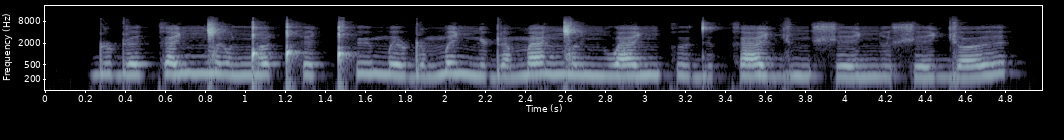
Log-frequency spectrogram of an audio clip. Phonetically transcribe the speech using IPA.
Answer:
ɖ ʉ ɖ ɛ ɪ̯ k æ ɲ ŋ͡ǀ y ʊ̯ ŋ͡ǃ œ ǃʰ e ǃʰ y m e ʊ̯ ɖ œ m ɛ ɲ ɛ ɖ æ m æ ŋ͡ǀ ʉ ɲ w æ ɲ k ʉ d̪ y k æ ɟ y ɲ ʃ e ɲ y ʃ e ɟ œ ɪ̯

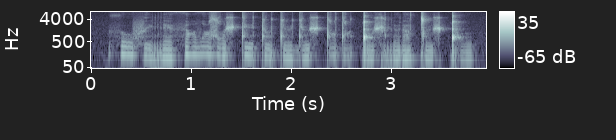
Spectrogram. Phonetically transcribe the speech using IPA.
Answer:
θ o˦ f ɪ˨ r ɛ˨ θ ɛ˦ ðˤ ɐ˦ zˤ ø˨ ʃ t ɪ˦ t ʊ˨ t ø˨ d ø˦˨ ʃ t ʊ˦ dˤ ɐ˦ ǃ o˨ ʃ r ə˨ ɾ a˦ ǀ ø˨ ʃ ǃʰ ʊ˨

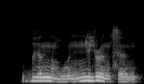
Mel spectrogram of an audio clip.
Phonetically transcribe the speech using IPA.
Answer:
ɓ ɨ˧ ə̯ ŋ ə˨˩˨ m w u˨˩˦ n ɲ ɨ˧˥ j ɹ ə˨˩˨ ŋ s əː˨˩ ŋ

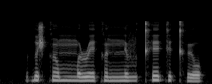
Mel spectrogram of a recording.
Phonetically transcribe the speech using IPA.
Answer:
ɠ ə ʃ k ə̃ o̯ mː ə ɹ e k ə̃ nː ʏ v ʏ kʰ e k e kʰ ʏ o̯

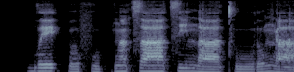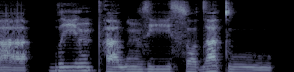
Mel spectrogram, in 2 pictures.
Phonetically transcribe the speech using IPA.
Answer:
ɡʷ eː˦ k͡p ʊ˨˦ f u˨ kʷ ã˦ t͡s aː˦ t͡s i˦ n aː˨ tʰ uː˨ ɾ o˦ ŋ aː˨ | ɡʷ iː˦ ɾ ũ˦ pʰ a˨ w ũ˨ z iː˨ s ɔ˨ d a˦ t uː˨

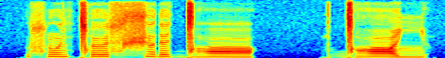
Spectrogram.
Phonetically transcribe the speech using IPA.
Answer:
sʷ ẽ ǀ ø s ʃ ɯ ɾ e ɡ͡ǀ ɑ̃ | ɡ͡ǀ ɑ ʎ

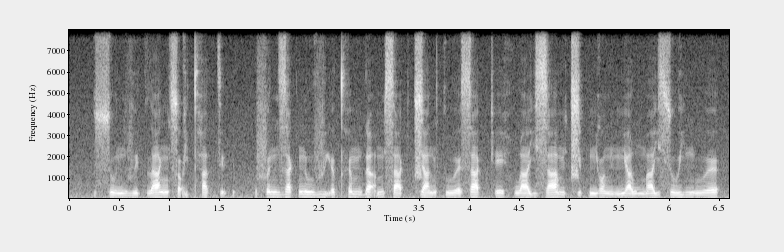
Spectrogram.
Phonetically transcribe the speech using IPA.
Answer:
s u˧˩ n v ɨ˨˩ t̚ l a˧ ŋ s ɔ̰˧˥ j t̪ʰ a˨˩ t̚ s ɨ̰˧˨ ʔ | f ə˧ n z a˦˥ k̚ n u˧ v ḭ˧˥ ə̯ t̪ʰ ə˧ m ɗ a̰˧˥ m s a˨˩ k̚ t͡ɕ a˧ n k u˧˩ ə̯ s a˦˥ k̚ ʔ e˧˩ h w a˨˩ j z a˧ m t͡ɕ ə˨˩ p̚ ɲ ɔ˧˩ n ɲ a˨˩ w m a˧ j s u˧ j ŋ u˨˦ ə̯

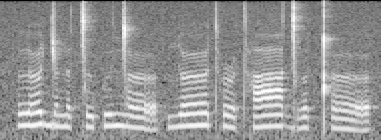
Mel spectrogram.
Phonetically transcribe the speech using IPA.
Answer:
l œ ɟ ə n ə ǀ ɨ p ɨ ŋ͡ǀ œː | ʎ œː tʰ ə˞ tʰ aː ɡ͡ǀ əː ǃʰ œː

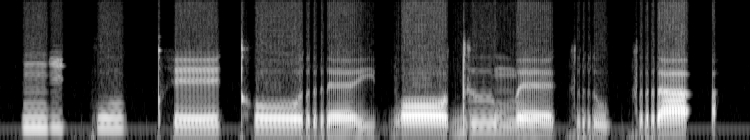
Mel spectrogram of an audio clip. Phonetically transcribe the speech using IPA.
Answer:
ŋ i˥˩ ʔ k w u˥˩ k̚ pʰ eː˦˥ kʰ oː˧ r ɛː˩˦ j b ɔː˥˩ d ɯː˥˩ m ɛː˨˩ k r u˨˩ ʔ k r a˦˥ ʔ

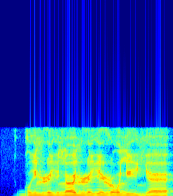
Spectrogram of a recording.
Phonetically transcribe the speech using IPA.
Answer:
ɡʷ i˩ lʲ ɭ i˩ l œ˧ lʲ ɭ i˧ ɭ o˥ lʲ i˧ ʎ ɛ˩

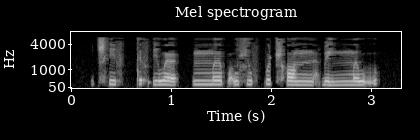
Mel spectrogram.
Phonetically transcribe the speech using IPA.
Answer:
ʈ͡ʂʰ i f tː ɪ f ʔ i w œ | mː əː p ɔ̰ w ɕ u f p u ʈ͡ʂʰ ɔ nː a̰ ɓ e j mː ə w ṵ

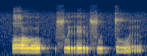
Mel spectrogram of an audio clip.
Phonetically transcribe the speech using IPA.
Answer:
ʁ o | sʷ ɘ r ɘ r sʷ ɘ b t u r

